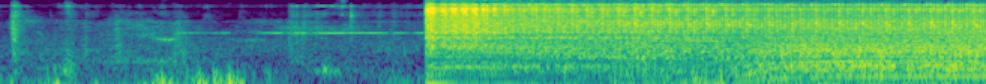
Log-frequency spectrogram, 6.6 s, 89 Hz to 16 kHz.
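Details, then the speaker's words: Mitsubishi 3000GT V6 starts after a quiet moment and idles with a rapid, heavy, uneven knock; really bad rod knock plus blown piston rings, engine nearly done though still driving, so it is being swapped. "As you can see, it has really bad rod knock. And the engine is pretty much done. We don't even know how it's still driving."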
